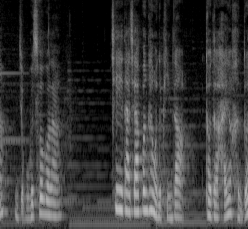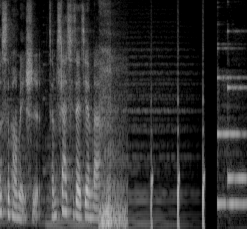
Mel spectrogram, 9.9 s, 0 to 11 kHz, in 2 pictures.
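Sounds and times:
faint background music: 0:00.0 - 0:08.3.

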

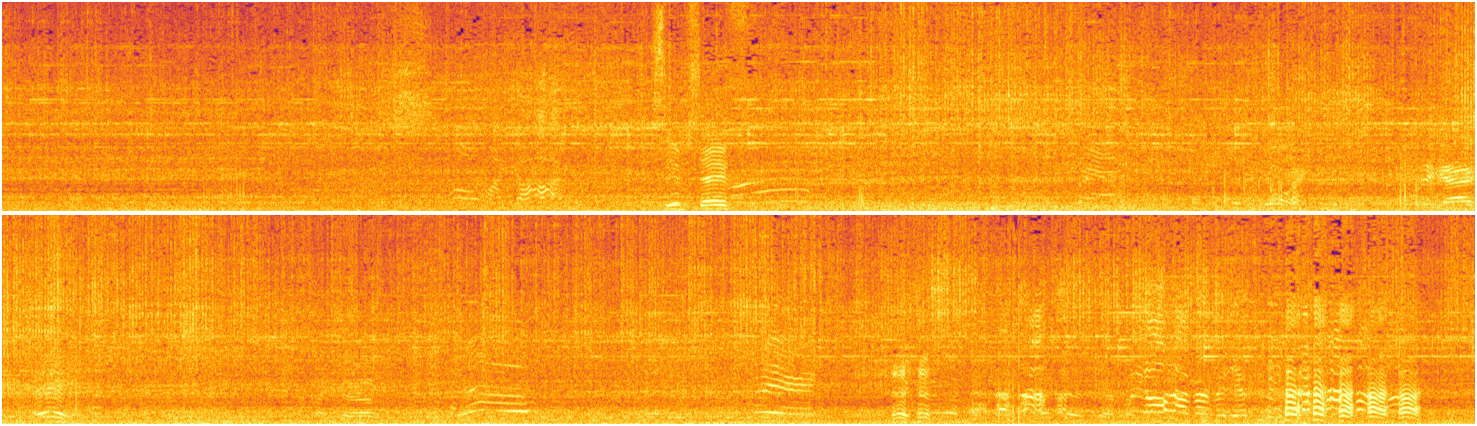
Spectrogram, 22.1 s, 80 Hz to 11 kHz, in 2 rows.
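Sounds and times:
wind buffeting microphone: 0:00.0 - 0:22.0
voices: 0:03.3 - 0:07.0, 0:07.9 - 0:12.2, 0:13.3 - 0:21.9
people laughing: 0:17.6 - 0:21.9.

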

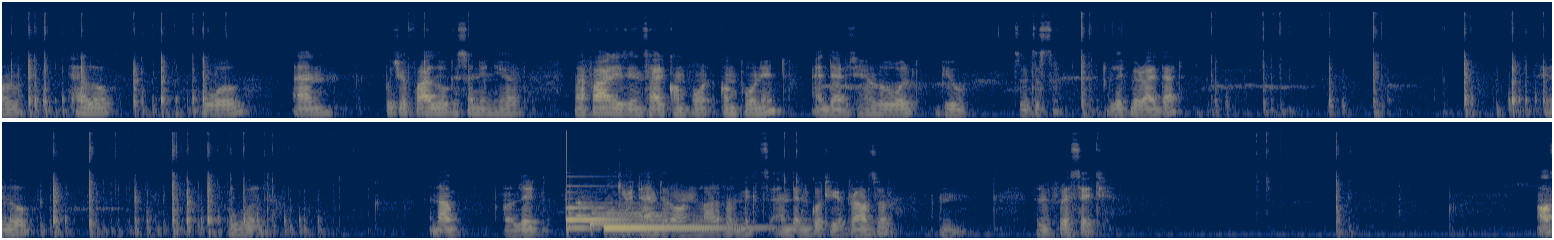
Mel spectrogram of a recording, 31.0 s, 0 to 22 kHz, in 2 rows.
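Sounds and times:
typing on computer keyboard: 0:00.1 - 0:02.2, 0:12.0 - 0:19.0.

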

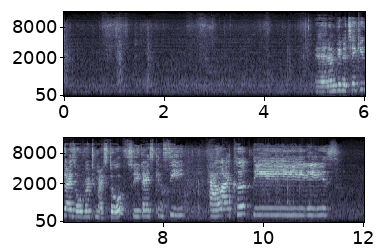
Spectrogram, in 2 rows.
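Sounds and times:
faint steady hum: 0:00.0 - 0:12.0
hands rustling chopped spinach: 0:08.2 - 0:09.2.

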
